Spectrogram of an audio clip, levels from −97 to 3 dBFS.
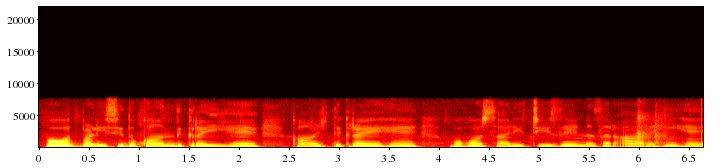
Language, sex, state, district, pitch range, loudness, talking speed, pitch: Hindi, female, Madhya Pradesh, Bhopal, 200-215 Hz, -19 LUFS, 160 wpm, 210 Hz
